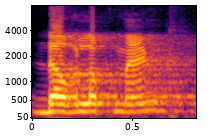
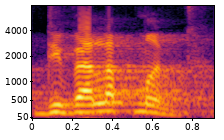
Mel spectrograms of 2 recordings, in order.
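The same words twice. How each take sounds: First: डेवलपमेंट as dəvləpment; wrong डेवलपमेंट, dəvləp; common wrong reading. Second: डेवलपमेंट as dɪveləpmənt; the right डेवलपमेंट, dɪveləpmənt; correct pronunciation. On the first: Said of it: "सभी लोग बोलते हैं उसे". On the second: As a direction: say डेवलपमेंट with dɪ-ve-ləp. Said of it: "सही pronunciation". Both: Shown as a demonstration.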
